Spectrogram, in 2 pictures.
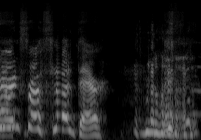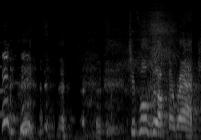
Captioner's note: people laughing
